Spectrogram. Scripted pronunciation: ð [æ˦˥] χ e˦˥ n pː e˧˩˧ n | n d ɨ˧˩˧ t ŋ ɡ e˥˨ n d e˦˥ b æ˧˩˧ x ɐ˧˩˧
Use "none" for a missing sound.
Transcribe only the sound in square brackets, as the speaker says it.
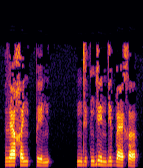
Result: æ˦˥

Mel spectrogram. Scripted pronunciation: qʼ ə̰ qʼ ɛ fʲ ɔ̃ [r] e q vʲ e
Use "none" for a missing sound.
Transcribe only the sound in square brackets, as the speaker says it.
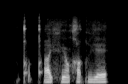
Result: χ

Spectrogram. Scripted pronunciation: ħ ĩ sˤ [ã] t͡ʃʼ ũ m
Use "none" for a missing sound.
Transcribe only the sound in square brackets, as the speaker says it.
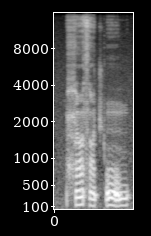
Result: ã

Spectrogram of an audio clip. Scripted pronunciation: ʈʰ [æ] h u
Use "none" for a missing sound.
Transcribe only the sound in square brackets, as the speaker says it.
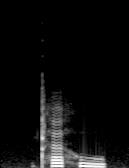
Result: æ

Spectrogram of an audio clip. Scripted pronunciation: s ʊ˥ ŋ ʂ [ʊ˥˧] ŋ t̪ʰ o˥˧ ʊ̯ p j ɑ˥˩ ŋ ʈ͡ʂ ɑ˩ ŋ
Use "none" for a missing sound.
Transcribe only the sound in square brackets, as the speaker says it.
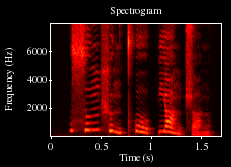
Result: ʊ˥˧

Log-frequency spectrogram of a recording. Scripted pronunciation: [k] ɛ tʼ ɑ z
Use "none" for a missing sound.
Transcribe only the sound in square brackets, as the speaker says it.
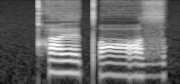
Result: qʰ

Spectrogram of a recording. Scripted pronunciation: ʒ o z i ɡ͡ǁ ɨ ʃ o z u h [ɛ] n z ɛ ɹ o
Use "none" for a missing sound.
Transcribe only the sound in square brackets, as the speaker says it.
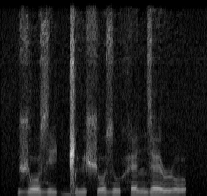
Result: ɛ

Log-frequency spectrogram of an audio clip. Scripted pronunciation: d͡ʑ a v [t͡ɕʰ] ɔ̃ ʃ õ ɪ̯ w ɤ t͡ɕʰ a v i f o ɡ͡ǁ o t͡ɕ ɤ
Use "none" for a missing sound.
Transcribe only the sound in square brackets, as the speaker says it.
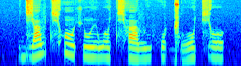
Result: t͡ɕʰ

